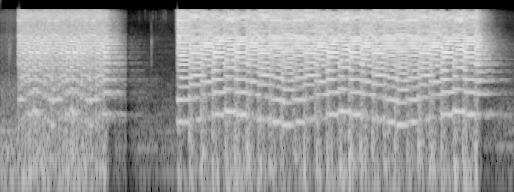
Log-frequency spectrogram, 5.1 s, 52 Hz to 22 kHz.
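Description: A 12-volt six-pipe musical pressure horn sounding: a loud burst of about a second, a short break, then about three seconds of notes stepping up and down in a tune.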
